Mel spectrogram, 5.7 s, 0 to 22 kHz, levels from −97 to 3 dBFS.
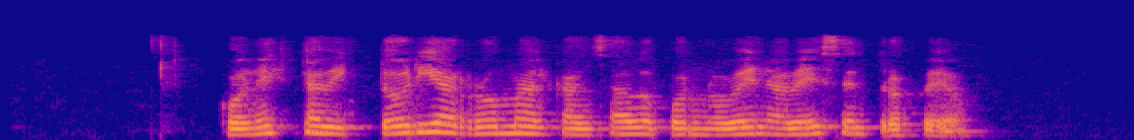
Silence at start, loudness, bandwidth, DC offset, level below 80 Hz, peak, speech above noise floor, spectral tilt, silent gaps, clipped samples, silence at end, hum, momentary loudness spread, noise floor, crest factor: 1.15 s; -26 LUFS; 8 kHz; under 0.1%; -68 dBFS; -10 dBFS; 57 dB; -6 dB/octave; none; under 0.1%; 0.8 s; none; 5 LU; -83 dBFS; 16 dB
